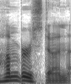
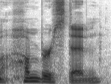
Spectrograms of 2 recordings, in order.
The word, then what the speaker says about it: Humberstone: Yeah, so this book is called Suzanne by, I'm guessing his name is pronounced Tom Humberston, British. It looks like Humberstone to us, you know, benighted Americans, but I think they pronounce it Humberston in the UK.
